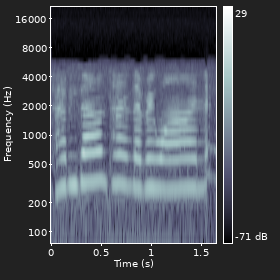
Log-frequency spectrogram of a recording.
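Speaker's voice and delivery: high, cheery holiday wish; cheery greeting. Real, not acted. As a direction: pitch up, greeting all the viewers.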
